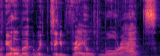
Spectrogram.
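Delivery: excited. Real, not acted. After the near crash.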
